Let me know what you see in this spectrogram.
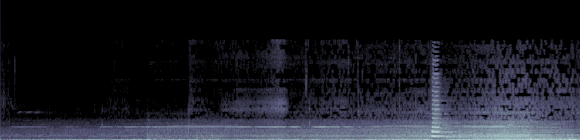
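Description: Double-deck electric commuter train approaching and running past, its rumble growing steadily louder, with a thin steady high tone heard over it. About six and a half seconds in, the train gives one short horn toot.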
